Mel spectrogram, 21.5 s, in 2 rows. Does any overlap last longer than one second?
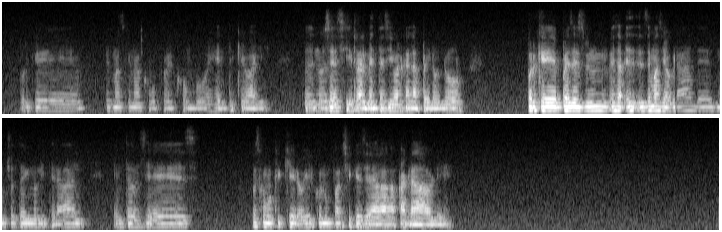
No

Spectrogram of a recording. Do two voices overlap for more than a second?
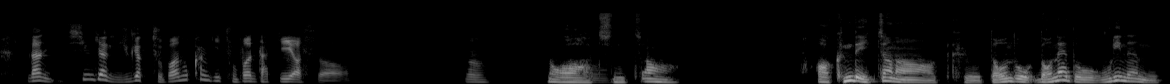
No

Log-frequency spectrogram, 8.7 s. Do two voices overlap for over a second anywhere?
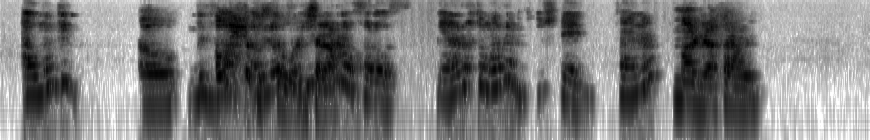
Yes, from 2.2 s

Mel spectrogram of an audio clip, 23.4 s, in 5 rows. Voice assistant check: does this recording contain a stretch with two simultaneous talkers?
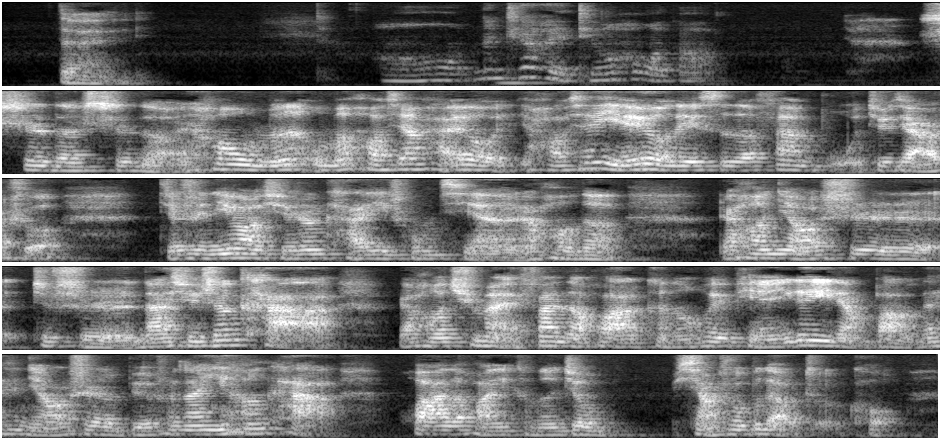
No

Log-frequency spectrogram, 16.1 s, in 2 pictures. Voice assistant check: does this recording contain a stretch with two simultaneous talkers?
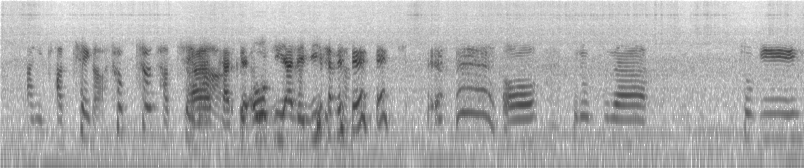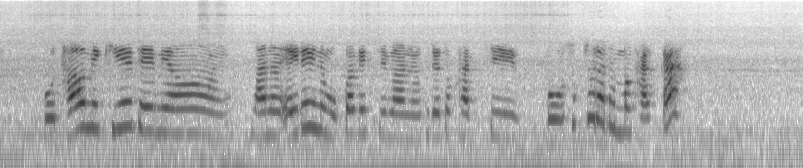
Yes, from 1.9 s

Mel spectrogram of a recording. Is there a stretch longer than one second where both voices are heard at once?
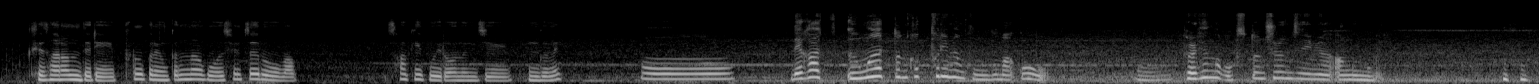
No

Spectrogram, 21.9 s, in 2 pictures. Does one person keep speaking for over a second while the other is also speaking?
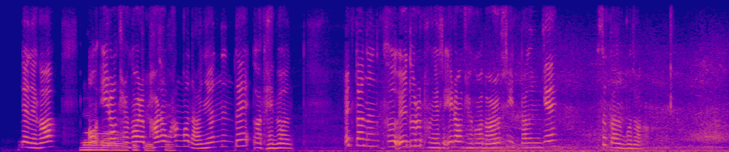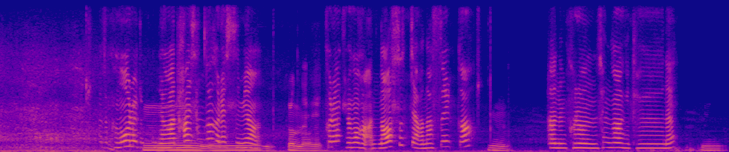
Yes, from 1.3 s

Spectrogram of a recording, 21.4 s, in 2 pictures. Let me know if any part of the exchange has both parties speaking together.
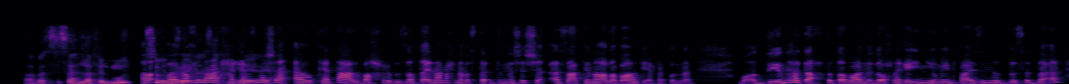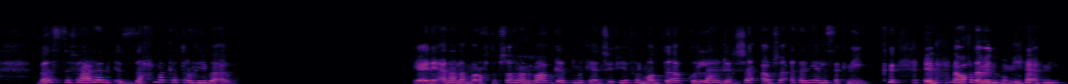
Yes, from 1.4 s

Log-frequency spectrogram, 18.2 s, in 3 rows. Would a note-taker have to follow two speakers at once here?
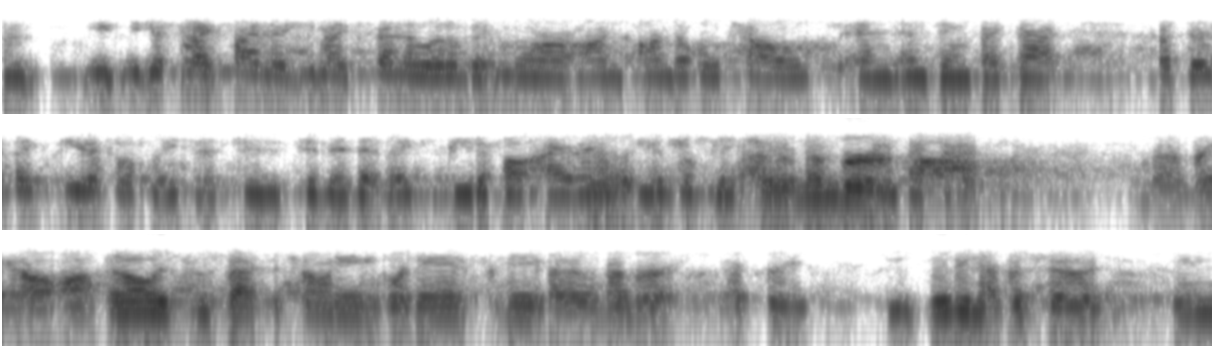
Yes, from 8.9 s

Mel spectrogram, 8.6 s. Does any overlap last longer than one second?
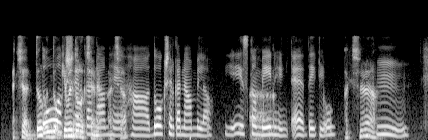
Yes, from 0.8 s

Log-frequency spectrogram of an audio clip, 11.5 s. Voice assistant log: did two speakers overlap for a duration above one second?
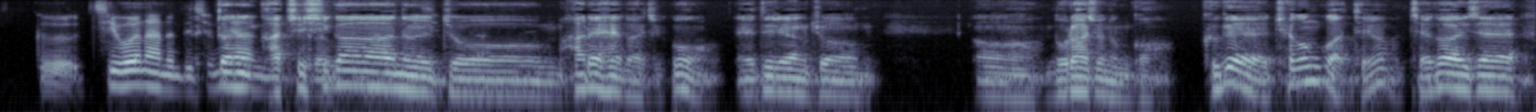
Yes, from 1.6 s

